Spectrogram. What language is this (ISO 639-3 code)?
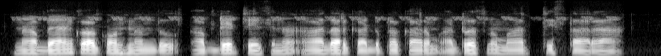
tel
